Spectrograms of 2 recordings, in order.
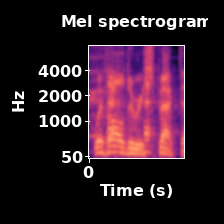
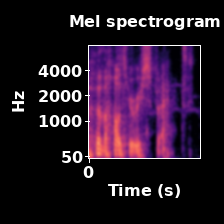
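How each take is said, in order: First: Louder, laughing through it. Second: Said in the usual way. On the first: Real, not acted. The host half-apologizing to a guest, laughing. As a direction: tack it on with a laugh.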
